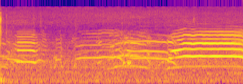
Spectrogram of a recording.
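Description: Several high-pitched shouted calls overlapping, ending in one long, loud held shout near the end.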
